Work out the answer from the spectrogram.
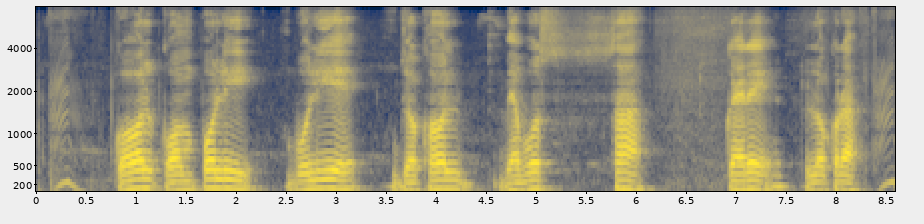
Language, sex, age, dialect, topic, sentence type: Bengali, male, 18-24, Jharkhandi, banking, statement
